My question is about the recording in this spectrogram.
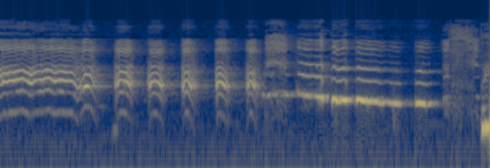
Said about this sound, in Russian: Почему вы плачете? Вам помочь? Кто вас обидел?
